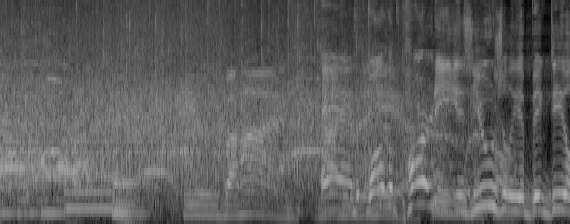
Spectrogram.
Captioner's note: cheers and applause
